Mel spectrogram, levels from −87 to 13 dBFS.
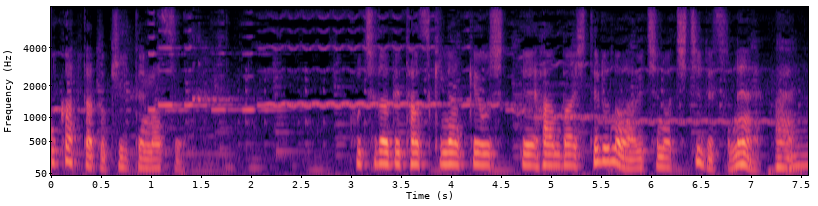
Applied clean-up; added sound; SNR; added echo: none; none; none; none.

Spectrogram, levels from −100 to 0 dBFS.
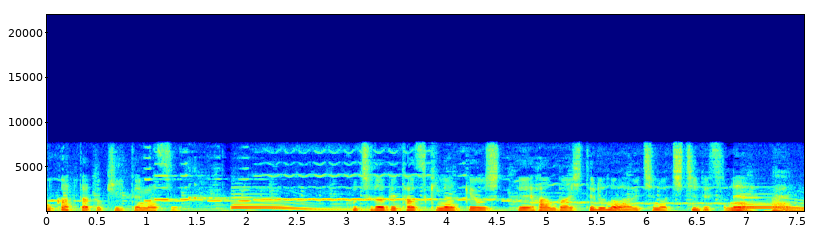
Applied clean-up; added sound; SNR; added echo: none; Guitar; 10 dB; none.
